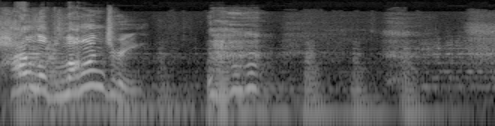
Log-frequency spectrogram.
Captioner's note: laughs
